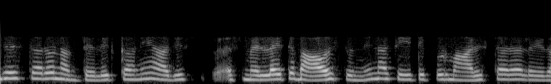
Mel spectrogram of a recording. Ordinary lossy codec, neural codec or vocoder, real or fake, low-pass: none; none; real; 3.6 kHz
